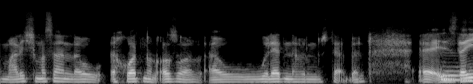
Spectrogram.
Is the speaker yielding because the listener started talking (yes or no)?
no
